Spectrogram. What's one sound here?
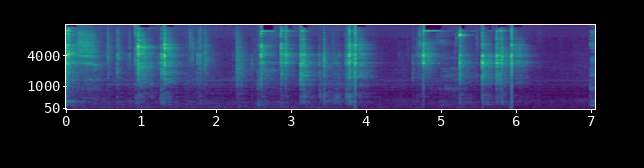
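Metal tools click and clink against a brake drum.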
